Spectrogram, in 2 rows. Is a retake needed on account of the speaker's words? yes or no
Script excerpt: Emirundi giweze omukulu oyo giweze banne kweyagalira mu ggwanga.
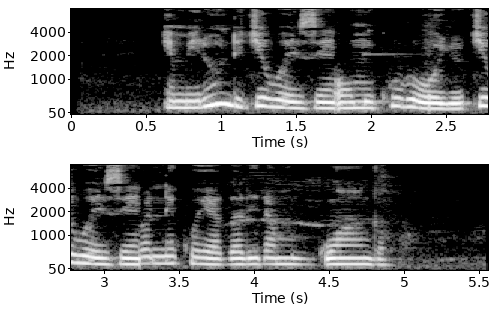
no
